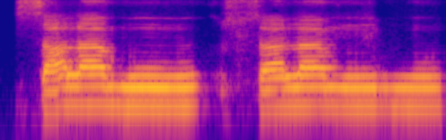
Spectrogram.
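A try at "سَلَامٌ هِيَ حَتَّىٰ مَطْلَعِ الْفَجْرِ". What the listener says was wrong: সালা টান হবে, খারাজ জবর আলি মাদ্দার মতো এক আলিফ টান হবে। সালামুন। হিয়া সালামুন হিয়া হাত্তা মাতলাইল ফাজর।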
